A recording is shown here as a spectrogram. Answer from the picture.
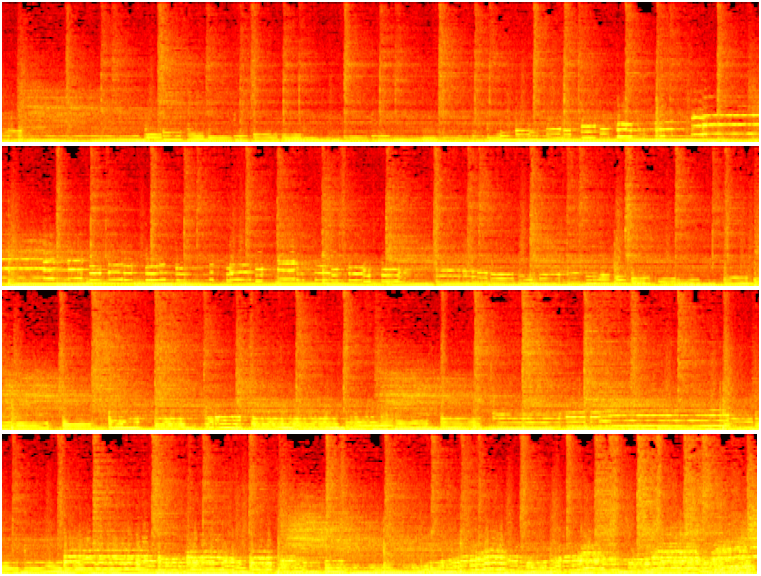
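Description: Hammond organ playing fast melodic lead lines and held chords over a jazz band's drums and bass. Near the end the music builds with a run of rising sweeps.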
